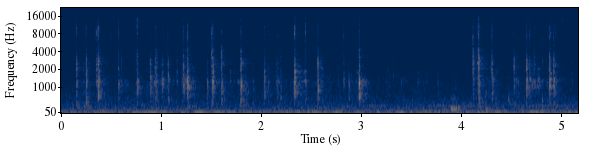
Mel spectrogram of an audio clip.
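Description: Long red nails and fingertips type quickly on a white and yellow mechanical keyboard with plastic keycaps resting on a wooden desk. The result is a rapid, uneven patter of short, crisp plastic clicks with no lingering ring, over a faint low background hum.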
